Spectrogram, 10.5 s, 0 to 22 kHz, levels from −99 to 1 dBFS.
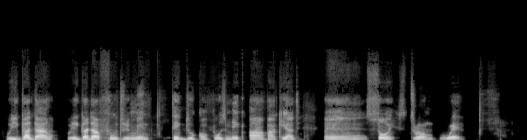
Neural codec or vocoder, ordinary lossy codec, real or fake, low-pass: codec, 44.1 kHz, 2.6 kbps, SNAC; MP3, 64 kbps; fake; 14.4 kHz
